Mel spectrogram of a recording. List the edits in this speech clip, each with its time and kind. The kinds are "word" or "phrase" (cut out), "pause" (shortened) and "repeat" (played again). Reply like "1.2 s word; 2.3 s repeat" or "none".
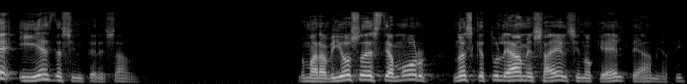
none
